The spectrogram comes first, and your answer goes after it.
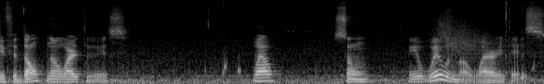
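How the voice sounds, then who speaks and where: With lively intonation and a non-native accent, the speaker talks over noticeable background noise. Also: man. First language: not English. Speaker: gaming YouTuber. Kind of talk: gameplay commentary. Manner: halting.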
